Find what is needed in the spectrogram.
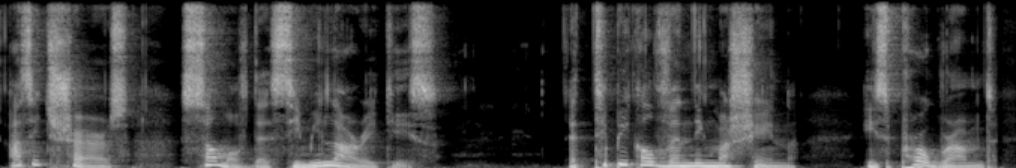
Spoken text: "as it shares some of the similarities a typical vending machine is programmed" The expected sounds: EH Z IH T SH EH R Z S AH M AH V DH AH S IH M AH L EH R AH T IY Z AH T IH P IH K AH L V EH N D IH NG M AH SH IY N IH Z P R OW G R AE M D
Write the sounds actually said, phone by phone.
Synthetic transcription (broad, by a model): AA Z IH T SH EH R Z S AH M AH V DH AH S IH M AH L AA R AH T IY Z AH T IH P IH K AH L V EH N D IH NG M AH SH IY N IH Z P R OW G R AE M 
